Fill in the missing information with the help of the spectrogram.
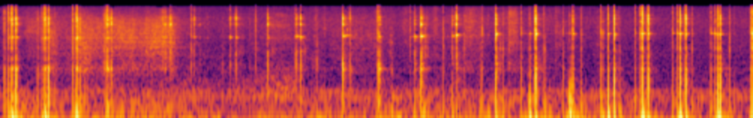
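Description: A small blue glass perfume bottle with a silver cap, held in the hands, is tapped with fingernails in quick, irregular bursts. Each tap is a short, sharp click with a faint high glassy ping over a low, quiet background hum.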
